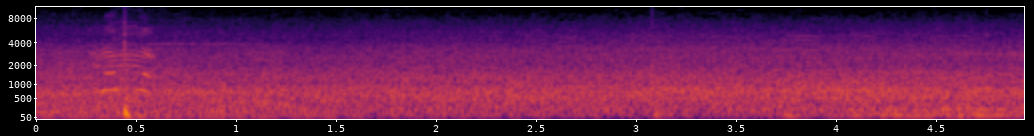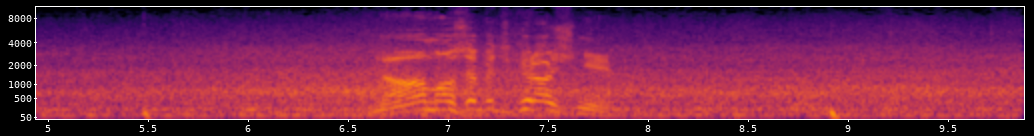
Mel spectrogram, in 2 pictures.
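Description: A stadium crowd murmurs and roars without a break.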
